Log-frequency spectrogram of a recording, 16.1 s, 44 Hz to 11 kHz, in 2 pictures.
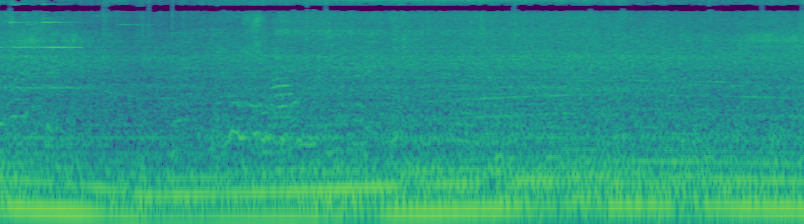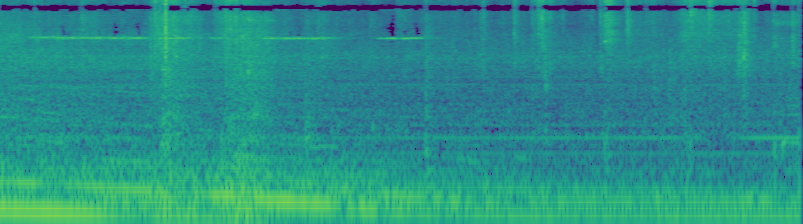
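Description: Inside a Volvo B5LH hybrid double-decker bus under way: a low engine and drivetrain rumble with road noise, rising and falling. Around ten seconds in come a few knocks and a thin high whine, after which the rumble eases as the bus slows.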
